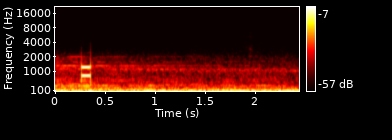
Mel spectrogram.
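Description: A single short dual-tone telephone beep about a quarter second in, closing a voicemail message, over a steady low hum of room tone.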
